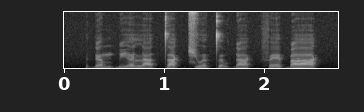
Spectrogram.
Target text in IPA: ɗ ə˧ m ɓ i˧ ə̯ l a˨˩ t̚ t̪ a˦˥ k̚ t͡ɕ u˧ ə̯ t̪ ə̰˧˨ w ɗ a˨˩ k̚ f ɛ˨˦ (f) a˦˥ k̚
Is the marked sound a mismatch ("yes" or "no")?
yes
